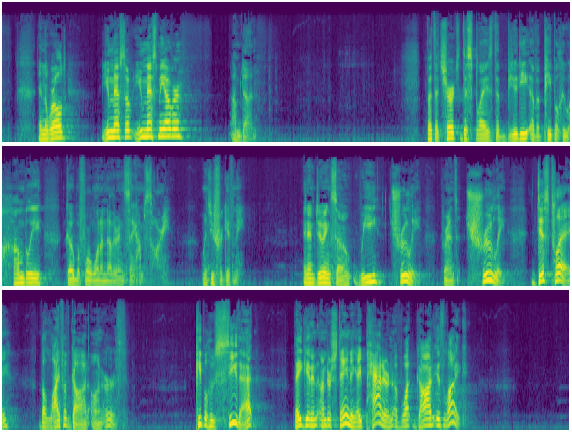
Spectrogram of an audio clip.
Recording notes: filled the pulpit at NPC this morning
